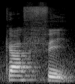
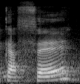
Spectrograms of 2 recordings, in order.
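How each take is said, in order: First: Café ending in a closed é /kafe/; French café. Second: Café ending in an open è /kafɛ/ like Portuguese ê. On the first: Teacher giving the French café before the Portuguese one. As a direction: close the final é of café tight. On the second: Teacher showing how Portuguese speakers say café. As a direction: open the final sound of café wide. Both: Shown as a demonstration. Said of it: "en portugais, ça serait café".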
